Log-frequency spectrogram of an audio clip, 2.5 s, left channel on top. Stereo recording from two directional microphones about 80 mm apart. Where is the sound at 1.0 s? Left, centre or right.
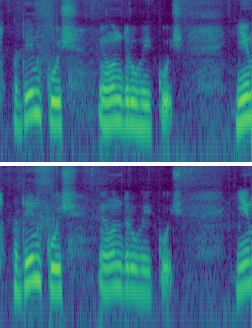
Centre.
